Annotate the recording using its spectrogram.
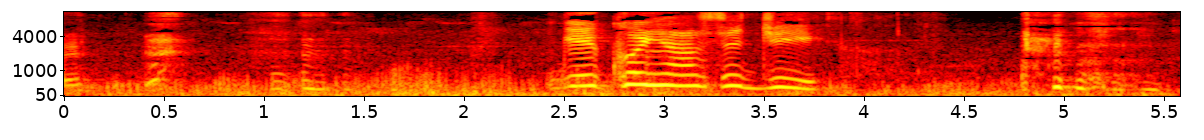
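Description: A young girl talks and squeals playfully close by.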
